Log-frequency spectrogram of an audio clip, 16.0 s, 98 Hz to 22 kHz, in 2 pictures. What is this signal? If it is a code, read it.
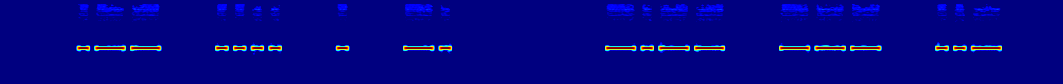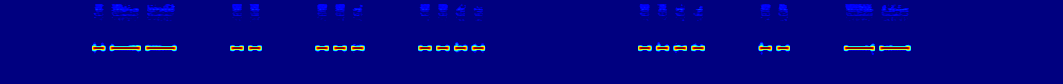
Morse code, heard as a keyed tone, about 18 wpm, spaced as for 12 wpm, 1000 Hz. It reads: WHEN YOU WISH HIM
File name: qotdfiles / 12wpm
